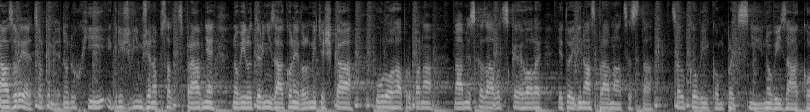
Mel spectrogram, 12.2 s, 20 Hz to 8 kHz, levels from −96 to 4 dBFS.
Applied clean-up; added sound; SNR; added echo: none; Drum kit; 11 dB; none.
